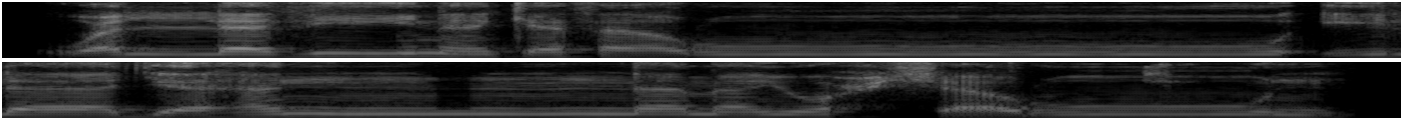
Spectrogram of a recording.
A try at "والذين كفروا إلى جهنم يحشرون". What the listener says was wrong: فخم الراء، يحشروا.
